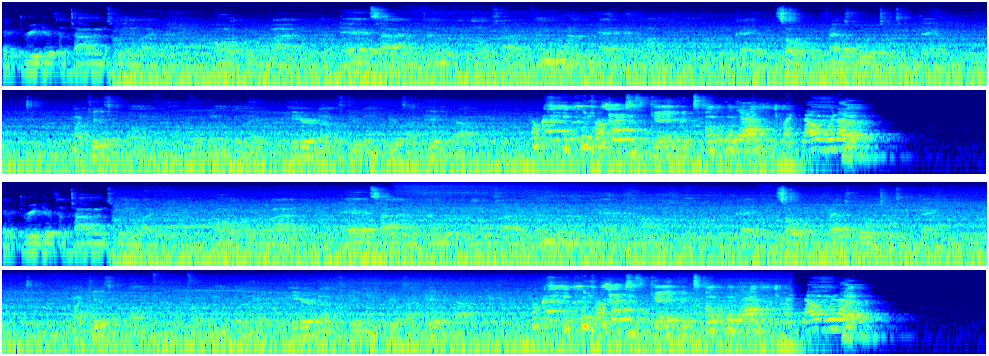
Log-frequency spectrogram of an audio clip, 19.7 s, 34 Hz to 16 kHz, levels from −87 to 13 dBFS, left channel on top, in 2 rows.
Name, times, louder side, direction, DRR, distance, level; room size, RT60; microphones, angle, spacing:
voice 1, 0.0-6.7 7.0-7.1 7.3-9.4 10.5-14.8 15.2-17.5 17.9-18.4, right 1 dB, ahead, -1 dB, 5.8 m, -37 dB
sound 1, 1.1-17.8, right 1 dB, 75° right, 2.0 m, -37 dB
voice 2, 5.4-5.9 15.1-15.4 15.8-16.2 17.1-18.4, left 1 dB, 75° left, 4 dB, 2.7 m, -30 dB
17.0 x 15.0 x 4.3 m, 0.66 s
head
